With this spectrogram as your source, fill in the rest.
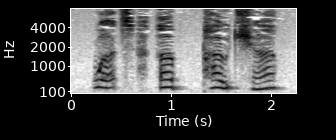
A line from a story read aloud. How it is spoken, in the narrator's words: asked Weasel in a shaky voice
